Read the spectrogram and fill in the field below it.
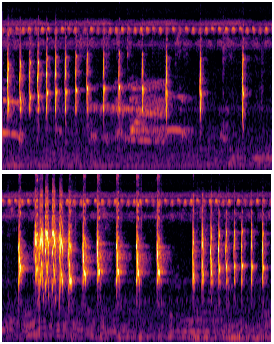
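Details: Yellow-vented bulbul in the morning answering another bulbul: sharp, clipped notes repeated at a quick steady pace, breaking into a dense noisy flurry midway, then resuming, under a continuous high-pitched whine.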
